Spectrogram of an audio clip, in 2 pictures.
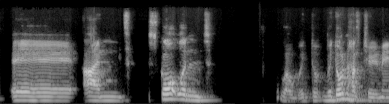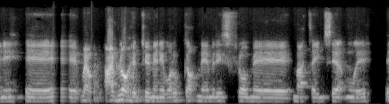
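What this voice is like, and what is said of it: Scottish accent. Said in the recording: “you might be able to tell from my accent that I'm from Scotland”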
